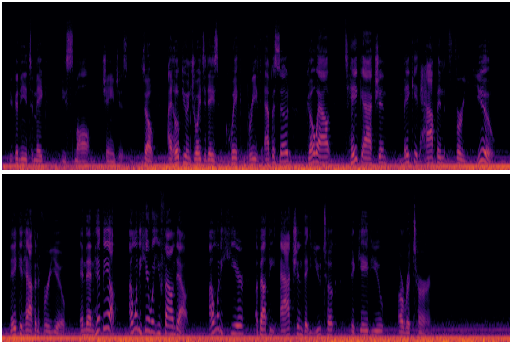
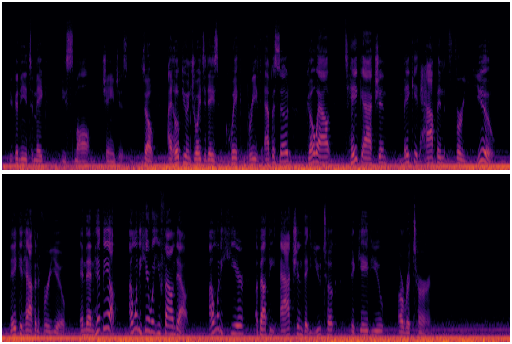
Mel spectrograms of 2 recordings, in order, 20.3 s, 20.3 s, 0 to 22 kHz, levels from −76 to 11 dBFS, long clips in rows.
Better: neither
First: low rumble; loud; throughout; 7 dB below the speech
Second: low rumble; loud; throughout; 7 dB below the speech

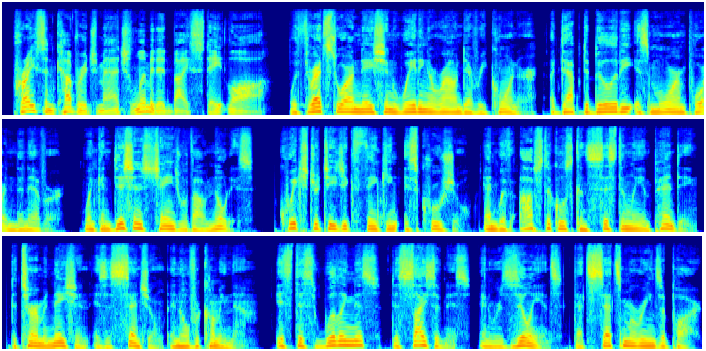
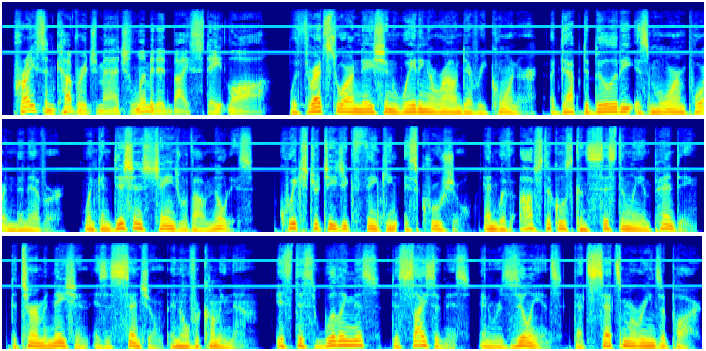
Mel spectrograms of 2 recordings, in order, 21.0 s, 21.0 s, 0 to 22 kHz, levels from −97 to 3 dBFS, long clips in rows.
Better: first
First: none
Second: high-pitched whine; faint; throughout; 9 kHz, 25 dB below the speech

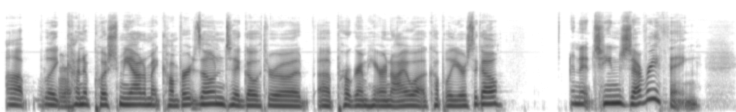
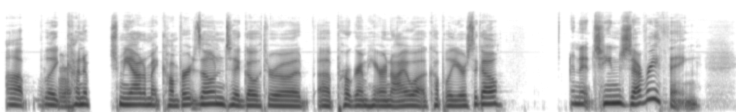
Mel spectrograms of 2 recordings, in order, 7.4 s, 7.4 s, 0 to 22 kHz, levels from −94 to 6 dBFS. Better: first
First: none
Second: audio cutting out; at 1 s

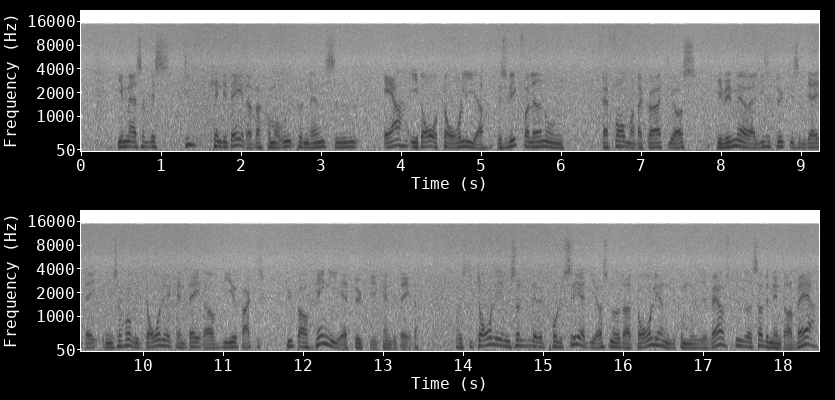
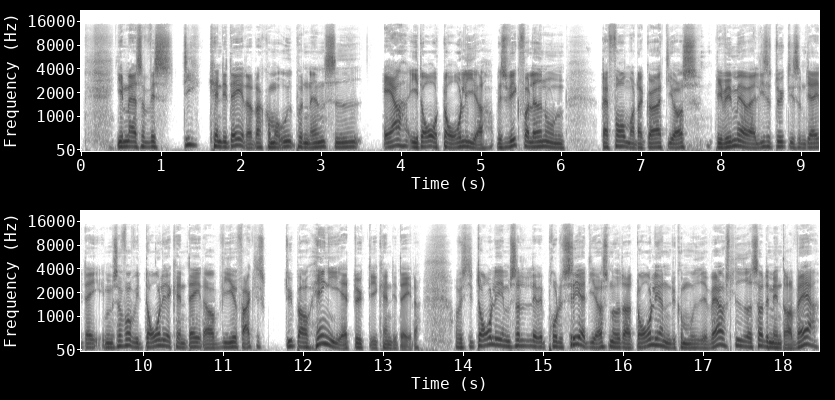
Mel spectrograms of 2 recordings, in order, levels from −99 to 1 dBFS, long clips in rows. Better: second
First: hiss; loud; throughout; 4 dB below the speech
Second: none

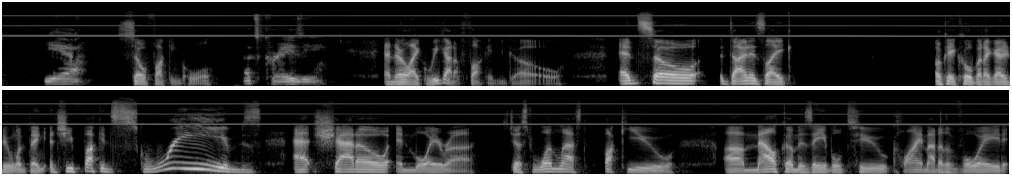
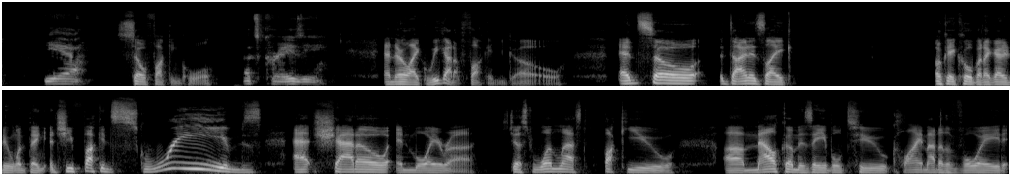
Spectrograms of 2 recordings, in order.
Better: second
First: high-pitched whine; loud; throughout; 4 kHz, 10 dB below the speech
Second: none

